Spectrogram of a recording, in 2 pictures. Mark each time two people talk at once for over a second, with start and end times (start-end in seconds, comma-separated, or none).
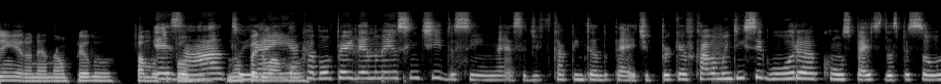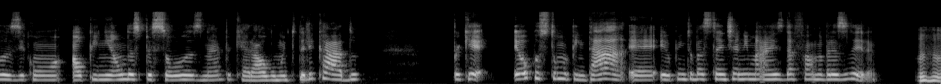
1.5-3.1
